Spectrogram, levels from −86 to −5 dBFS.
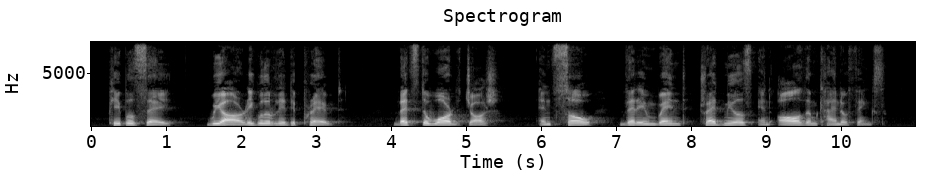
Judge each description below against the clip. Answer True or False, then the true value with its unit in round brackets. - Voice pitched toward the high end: False (120 Hz)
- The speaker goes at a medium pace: False (100 wpm)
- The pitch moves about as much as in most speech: True (4.3 semitones)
